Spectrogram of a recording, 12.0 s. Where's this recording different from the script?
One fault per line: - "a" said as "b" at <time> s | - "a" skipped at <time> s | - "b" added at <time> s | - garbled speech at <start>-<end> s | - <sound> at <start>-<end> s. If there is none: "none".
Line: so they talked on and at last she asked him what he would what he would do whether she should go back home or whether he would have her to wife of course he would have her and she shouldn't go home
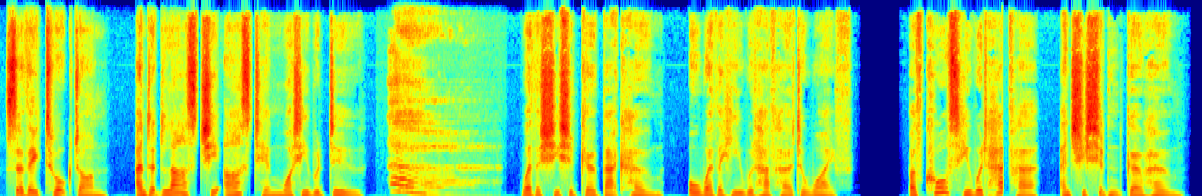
- "what he would" skipped at 3.3 s
- sigh at 3.9-5.0 s
- dropout at 10.0-10.1 s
